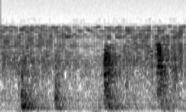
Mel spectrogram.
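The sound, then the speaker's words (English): A door being opened: a series of four moderately loud clunks and rattles, spaced unevenly, like a latch and handle being worked, with no one talking. “Open that door.”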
